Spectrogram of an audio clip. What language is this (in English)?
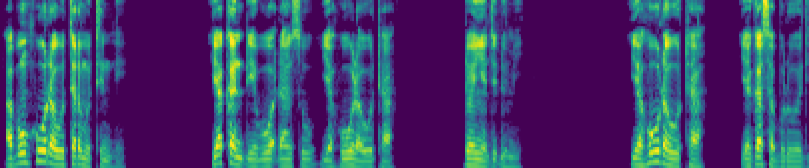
Hausa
